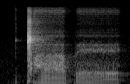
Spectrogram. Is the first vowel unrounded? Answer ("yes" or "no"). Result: yes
